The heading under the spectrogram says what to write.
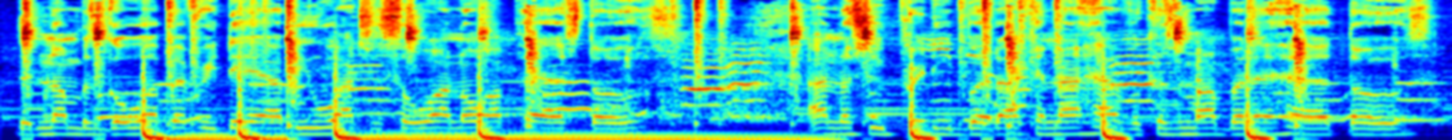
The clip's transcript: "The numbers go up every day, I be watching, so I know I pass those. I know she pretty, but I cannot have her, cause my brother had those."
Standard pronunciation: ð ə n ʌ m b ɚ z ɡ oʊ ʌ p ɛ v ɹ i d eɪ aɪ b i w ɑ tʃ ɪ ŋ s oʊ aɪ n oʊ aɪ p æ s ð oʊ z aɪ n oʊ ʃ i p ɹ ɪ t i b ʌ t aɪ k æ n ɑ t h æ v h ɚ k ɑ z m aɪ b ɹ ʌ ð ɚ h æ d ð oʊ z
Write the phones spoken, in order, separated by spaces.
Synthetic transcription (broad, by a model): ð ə n ʌ m b ɚ z ɡ oʊ ʌ p ɛ v ɹ i d eɪ aɪ b i w ɑ tʃ ɪ ŋ s oʊ aɪ n oʊ aɪ p æ s ð oʊ z aɪ n oʊ ʃ i p ɹ ɪ t i b ʌ t aɪ k æ n ɑ t h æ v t k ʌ z m aɪ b ʌ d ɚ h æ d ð oʊ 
